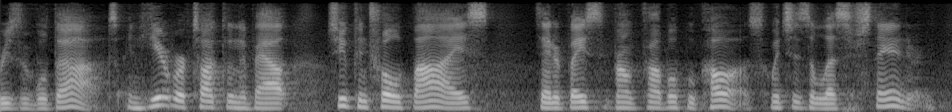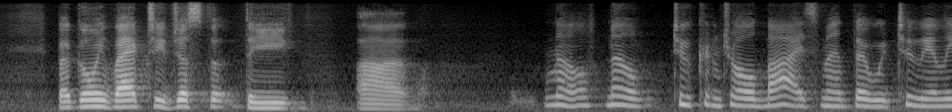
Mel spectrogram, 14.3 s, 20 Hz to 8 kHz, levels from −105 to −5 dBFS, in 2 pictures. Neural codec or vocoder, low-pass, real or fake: codec, 16 kHz, 0.5 kbps, FunCodec, trained on LibriTTS, 25 frames a second; 7.2 kHz; fake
